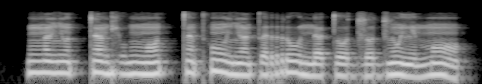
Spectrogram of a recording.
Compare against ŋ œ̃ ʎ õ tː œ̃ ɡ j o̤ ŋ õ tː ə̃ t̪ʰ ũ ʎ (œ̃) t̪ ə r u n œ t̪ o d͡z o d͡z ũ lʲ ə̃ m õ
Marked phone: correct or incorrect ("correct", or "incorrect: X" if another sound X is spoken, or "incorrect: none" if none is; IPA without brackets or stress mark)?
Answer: correct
